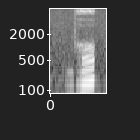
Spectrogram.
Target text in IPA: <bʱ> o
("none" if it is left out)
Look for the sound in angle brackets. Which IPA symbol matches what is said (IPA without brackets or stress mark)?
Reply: bʱ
